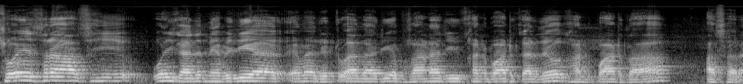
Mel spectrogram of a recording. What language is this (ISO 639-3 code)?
pan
